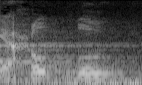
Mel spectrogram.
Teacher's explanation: ضاد حروف مستعلیہ میں سے ہے، اس لیے اس کو پر پڑھیں گے۔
